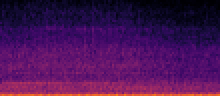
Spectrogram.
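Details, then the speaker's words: Cheap used riding lawnmower's small single-cylinder engine, long stored, left to sit and warm up: a smooth, even low thrum at a steady speed with no misses or knocks. Normal running. "all right guys so we got ourselves a running and running and cuttable more so i think what we're gonna do is we're gonna fill up the tires i'm gonna let it sit and warm up for a little bit"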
